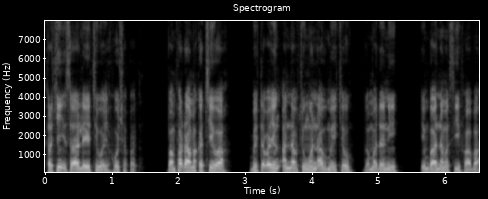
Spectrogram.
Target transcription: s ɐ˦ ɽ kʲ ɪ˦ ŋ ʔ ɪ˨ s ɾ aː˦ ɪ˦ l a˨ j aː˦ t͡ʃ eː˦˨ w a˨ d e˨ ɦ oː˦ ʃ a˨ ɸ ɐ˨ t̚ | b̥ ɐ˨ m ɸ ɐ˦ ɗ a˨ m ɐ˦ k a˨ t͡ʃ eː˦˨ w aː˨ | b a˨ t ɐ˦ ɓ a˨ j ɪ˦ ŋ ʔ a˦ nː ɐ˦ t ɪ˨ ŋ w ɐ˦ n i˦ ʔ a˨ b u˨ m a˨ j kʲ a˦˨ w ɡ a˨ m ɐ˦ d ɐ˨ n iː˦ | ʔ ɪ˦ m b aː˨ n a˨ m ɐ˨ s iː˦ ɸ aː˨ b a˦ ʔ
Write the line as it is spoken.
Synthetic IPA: s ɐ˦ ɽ kʲ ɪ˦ ŋ ʔ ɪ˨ s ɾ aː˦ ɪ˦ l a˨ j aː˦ t͡ʃ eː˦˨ w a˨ d͡ʒ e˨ ɦ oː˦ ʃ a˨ ɸ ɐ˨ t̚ | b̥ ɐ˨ m ɸ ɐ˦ ɗ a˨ m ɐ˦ k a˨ t͡ʃ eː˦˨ w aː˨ | b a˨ t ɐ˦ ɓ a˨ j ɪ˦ ŋ ʔ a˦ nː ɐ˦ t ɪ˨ ŋ w ɐ˦ n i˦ ʔ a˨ b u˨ m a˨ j kʲ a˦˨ w ɡ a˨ m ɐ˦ d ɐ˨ n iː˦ | ʔ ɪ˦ m b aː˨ n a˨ m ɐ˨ s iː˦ ɸ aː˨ b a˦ ʔ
